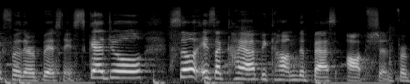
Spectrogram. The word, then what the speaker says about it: Izakaya: and ya when you combine it together is izakaya and in chinese we pronounce these three characters which means exactly the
